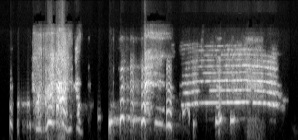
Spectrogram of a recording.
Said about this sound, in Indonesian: Iya, jadi kayak lu dengar gak sih ada orang yang teriak?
